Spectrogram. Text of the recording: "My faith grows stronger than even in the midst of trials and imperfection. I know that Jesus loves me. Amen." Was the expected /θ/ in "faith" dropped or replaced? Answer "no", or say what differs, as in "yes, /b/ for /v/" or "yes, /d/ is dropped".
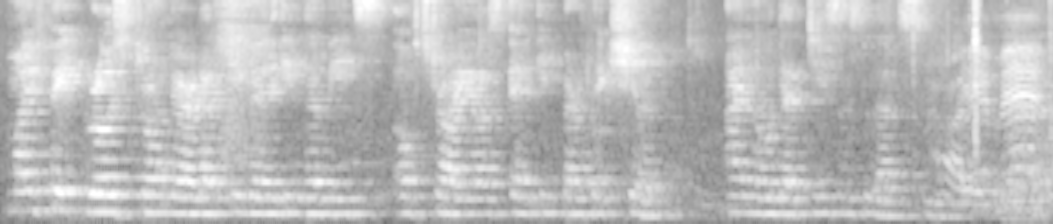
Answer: yes, /t/ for /θ/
